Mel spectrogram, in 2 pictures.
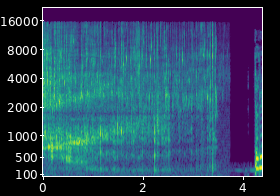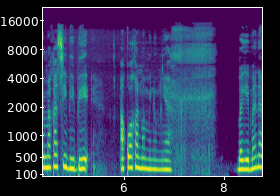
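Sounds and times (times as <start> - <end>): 
sugarcane juice pouring into a container: 0.0 - 3.8
speech: 4.2 - 7.1, 8.3 - 8.7.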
